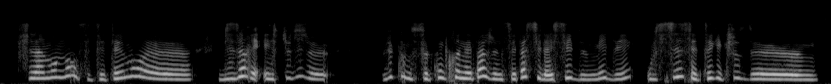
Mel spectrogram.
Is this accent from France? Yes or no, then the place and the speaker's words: yes; France; en tant que Française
